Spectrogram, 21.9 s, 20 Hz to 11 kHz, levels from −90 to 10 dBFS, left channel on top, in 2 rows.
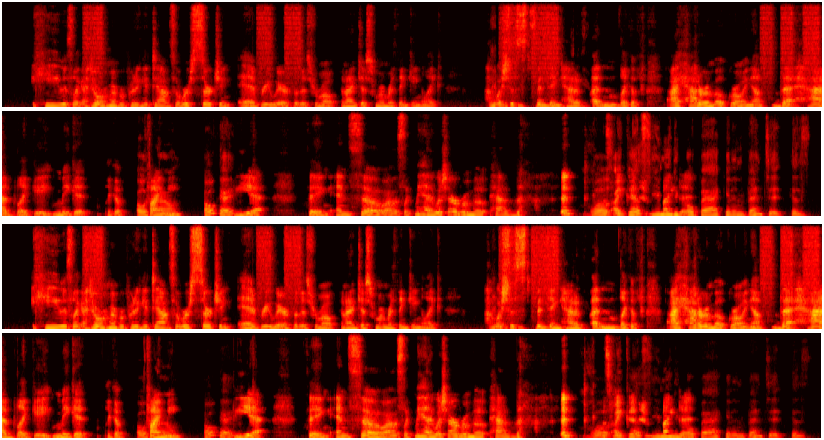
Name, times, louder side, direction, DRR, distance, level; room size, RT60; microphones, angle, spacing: voice 1, 0.4-5.8 6.4-12.0 12.3-12.5 12.9-13.3 14.0-18.0 18.4-20.1, right 3 dB, 75° right, 1.3 m, -34 dB
sound 1, 1.1-1.4 3.3-4.0 5.5-5.6 6.6-7.5 8.5-8.6 9.2-9.3 10.1-11.0, right 4 dB, 15° right, 0.5 m, -45 dB
voice 2, 6.5-7.4 12.7-13.3 13.6-14.0 18.8-21.7, left 5 dB, 45° left, 0.3 m, -38 dB
4.7 x 2.2 x 2.9 m
head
